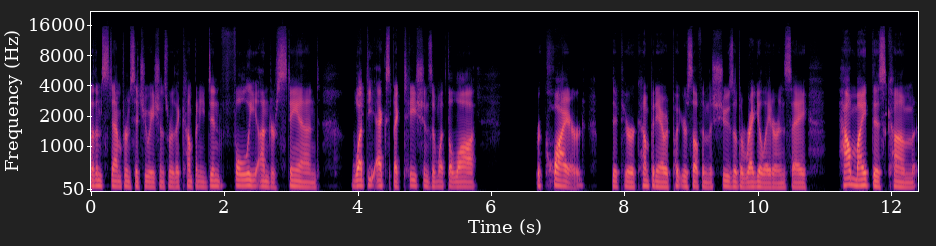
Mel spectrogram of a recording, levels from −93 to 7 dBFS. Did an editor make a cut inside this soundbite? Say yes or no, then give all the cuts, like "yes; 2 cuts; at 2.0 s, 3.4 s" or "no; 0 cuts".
yes; 1 cut; at 7.9 s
